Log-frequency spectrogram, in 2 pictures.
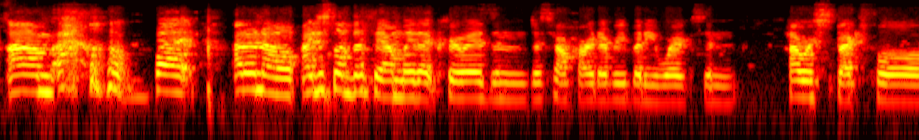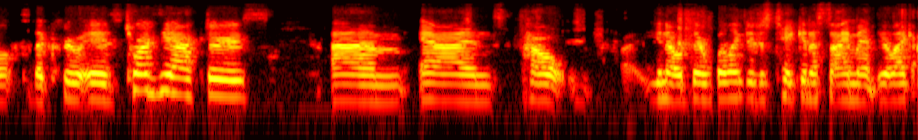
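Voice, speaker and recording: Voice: mid-range voice, fairly even intonation, moderate pace, dry recording, muffled recording. A young adult stage manager in a casual panel chat, talking earnestly and searching for words as she rambles. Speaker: stage manager on a theater crew.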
